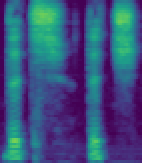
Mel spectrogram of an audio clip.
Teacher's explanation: The sound that we hear here at the end of duit, duit is actually closer to a t sound than it is to the English ch.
